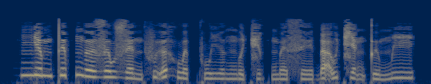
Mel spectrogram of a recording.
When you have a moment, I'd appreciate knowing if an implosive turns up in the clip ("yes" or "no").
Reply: yes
